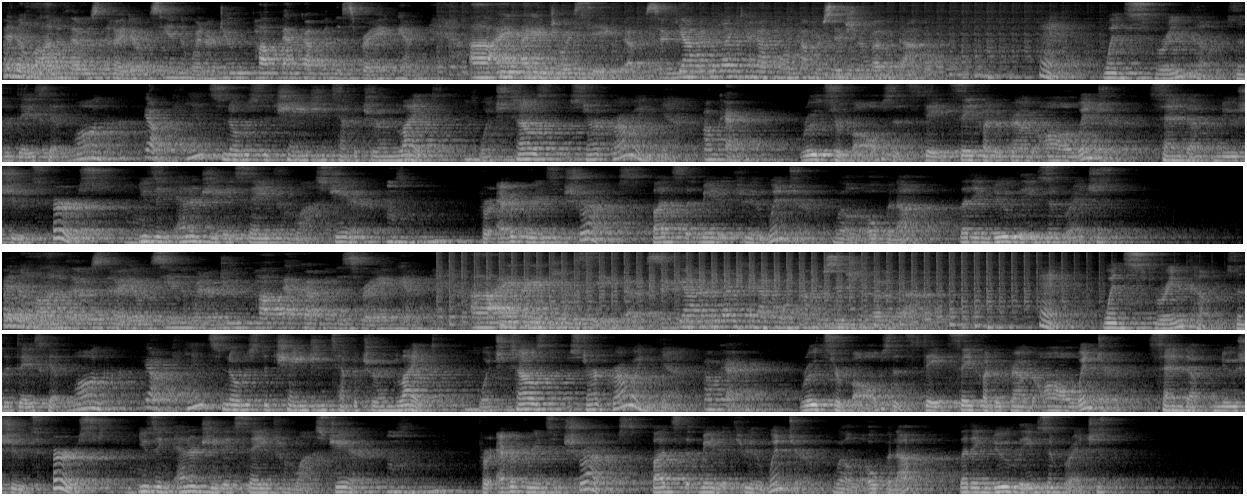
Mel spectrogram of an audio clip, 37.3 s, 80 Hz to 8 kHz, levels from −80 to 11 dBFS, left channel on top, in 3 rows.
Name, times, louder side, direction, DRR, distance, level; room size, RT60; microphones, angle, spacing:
voice 1, 0.0-9.2 13.8-14.1 17.0-17.4 19.4-19.9 26.1-26.3 28.7-29.2, left 1 dB, 35° left, -2 dB, 1.0 m, -25 dB
sound 1, 4.3-12.1, right 4 dB, 70° right, 0.5 m, -32 dB
voice 2, 10.4-13.6 14.3-16.7 17.2-19.3 20.4-23.6 23.9-28.5 29.6-33.9 34.4-35.9, right 2 dB, 20° right, 0 dB, 0.3 m, -25 dB
5.5 x 5.5 x 6.0 m, 2.4 s
head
